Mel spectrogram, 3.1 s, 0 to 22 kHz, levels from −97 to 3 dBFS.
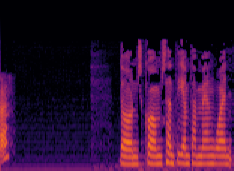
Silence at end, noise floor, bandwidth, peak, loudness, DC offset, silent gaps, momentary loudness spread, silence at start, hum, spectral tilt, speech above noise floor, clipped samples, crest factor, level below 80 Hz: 0 s; -66 dBFS; 8.4 kHz; -14 dBFS; -31 LUFS; under 0.1%; none; 4 LU; 0 s; 50 Hz at -65 dBFS; -4.5 dB/octave; 35 dB; under 0.1%; 20 dB; -64 dBFS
